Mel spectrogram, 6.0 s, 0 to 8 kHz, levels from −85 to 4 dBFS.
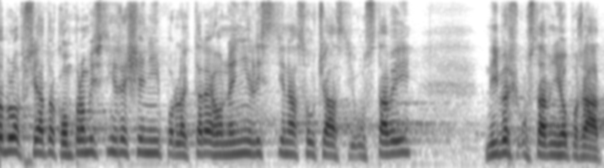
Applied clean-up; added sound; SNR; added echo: none; none; none; none.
